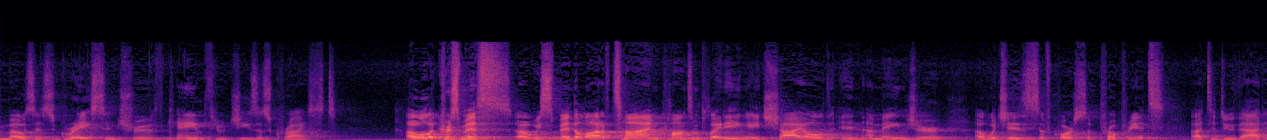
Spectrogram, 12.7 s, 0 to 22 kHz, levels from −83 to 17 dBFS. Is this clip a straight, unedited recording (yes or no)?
no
